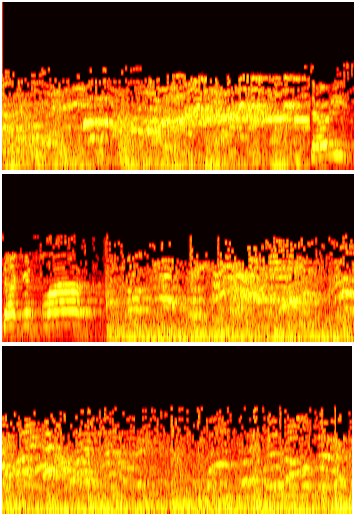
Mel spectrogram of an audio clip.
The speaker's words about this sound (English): Yo, I hear a lot of yelling. I think it's getting crazy in there.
